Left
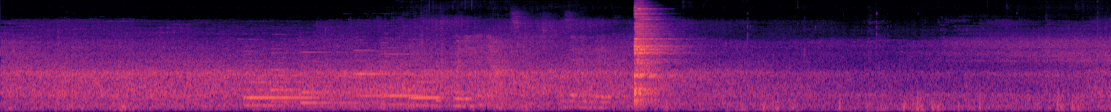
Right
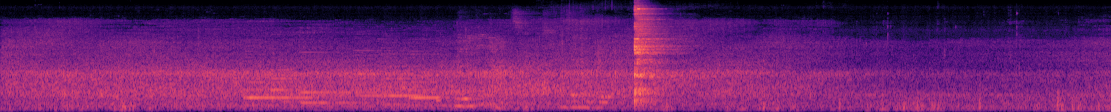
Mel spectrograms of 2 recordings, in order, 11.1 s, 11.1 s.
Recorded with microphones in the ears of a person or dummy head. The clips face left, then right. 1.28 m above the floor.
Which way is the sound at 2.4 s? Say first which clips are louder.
Left 1 dB; 15° left (ahead or behind).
